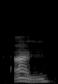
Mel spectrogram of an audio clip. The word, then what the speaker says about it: an: An is like, we should notice that an is not like English, which would pronounce as an, but in Chinese do not pronounce as n. We pronounce actually like German. For example, Danke, the an sound.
